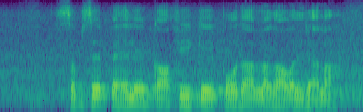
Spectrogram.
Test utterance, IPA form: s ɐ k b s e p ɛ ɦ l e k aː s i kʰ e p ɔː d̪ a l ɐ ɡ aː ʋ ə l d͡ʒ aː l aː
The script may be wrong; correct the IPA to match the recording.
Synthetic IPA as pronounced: s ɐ b s e p ɛ ɦ l e k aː f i k e p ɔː d̪ a l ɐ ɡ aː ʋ ə l d͡ʒ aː l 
